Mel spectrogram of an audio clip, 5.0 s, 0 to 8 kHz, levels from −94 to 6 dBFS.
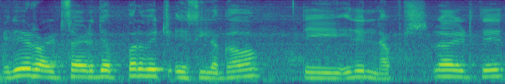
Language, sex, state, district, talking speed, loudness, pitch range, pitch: Punjabi, male, Punjab, Kapurthala, 165 wpm, -15 LUFS, 155-185 Hz, 180 Hz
